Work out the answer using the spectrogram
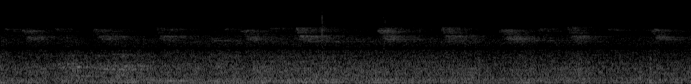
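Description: A small bird chirping over and over, short high chirps about every half second, over a faint steady low hum.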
